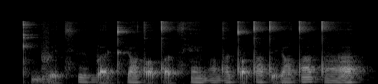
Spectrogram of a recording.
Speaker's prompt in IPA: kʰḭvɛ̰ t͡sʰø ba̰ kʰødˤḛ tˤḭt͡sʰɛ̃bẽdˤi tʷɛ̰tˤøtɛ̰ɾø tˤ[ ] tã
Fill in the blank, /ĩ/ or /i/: ĩ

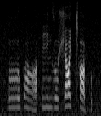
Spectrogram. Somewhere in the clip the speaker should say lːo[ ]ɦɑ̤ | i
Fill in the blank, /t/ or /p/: p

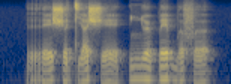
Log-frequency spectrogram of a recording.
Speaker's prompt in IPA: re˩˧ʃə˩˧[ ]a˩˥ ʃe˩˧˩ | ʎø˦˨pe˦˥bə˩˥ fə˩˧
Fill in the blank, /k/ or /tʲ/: tʲ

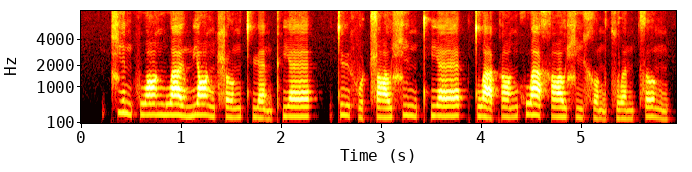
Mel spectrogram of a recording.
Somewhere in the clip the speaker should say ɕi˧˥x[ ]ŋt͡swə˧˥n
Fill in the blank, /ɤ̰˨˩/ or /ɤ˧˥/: ɤ̰˨˩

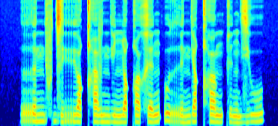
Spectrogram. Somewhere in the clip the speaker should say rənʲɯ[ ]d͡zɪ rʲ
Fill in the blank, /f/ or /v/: f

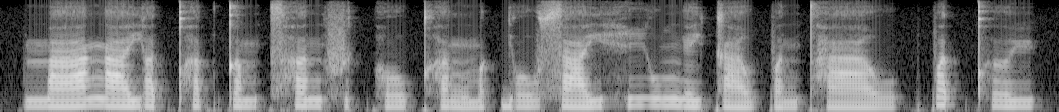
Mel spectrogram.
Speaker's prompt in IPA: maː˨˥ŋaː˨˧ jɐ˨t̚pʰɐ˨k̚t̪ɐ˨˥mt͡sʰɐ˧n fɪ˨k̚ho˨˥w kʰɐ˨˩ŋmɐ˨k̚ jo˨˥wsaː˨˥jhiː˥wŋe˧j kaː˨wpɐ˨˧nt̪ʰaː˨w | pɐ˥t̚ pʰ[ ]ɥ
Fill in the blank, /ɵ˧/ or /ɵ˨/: ɵ˨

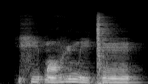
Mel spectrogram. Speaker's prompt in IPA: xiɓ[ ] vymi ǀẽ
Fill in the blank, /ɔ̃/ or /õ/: ɔ̃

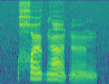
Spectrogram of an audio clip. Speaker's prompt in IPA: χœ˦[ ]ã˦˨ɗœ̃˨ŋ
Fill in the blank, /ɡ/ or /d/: ɡ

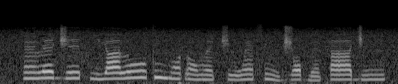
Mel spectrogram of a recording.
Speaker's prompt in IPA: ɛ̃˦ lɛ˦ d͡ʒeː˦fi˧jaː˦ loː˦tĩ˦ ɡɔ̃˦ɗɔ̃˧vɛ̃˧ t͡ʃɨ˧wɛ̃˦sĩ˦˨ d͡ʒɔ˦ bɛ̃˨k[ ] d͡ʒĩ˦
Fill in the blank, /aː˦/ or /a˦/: aː˦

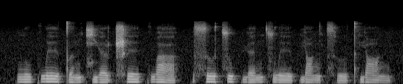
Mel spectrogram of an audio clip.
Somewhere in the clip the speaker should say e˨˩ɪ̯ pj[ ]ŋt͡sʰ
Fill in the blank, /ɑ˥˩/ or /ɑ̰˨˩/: ɑ˥˩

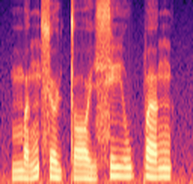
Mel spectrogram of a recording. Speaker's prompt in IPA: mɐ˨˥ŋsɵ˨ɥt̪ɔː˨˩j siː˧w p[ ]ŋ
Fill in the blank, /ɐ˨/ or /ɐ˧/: ɐ˧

